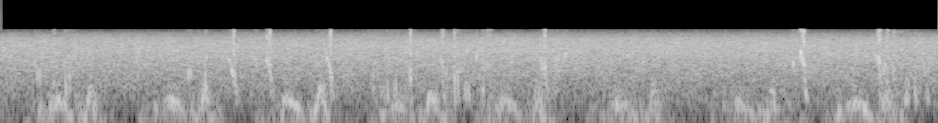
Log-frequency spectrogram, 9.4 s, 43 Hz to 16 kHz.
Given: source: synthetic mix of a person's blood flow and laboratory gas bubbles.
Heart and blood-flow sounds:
Doppler ultrasound of blood flow; precordium
0.32-0.44 s: bubbles
0.50-0.79 s: bubbles
1.85-2.10 s: bubbles
2.26-2.43 s: bubbles
2.53-2.59 s: bubbles
2.63-2.76 s: bubbles
3.13-3.38 s: bubbles
3.67-4.16 s: bubbles
4.38-4.98 s: bubbles
5.37-5.69 s: bubbles
7.90-8.11 s: bubbles
8.74-9.32 s: bubbles
From the record:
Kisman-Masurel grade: 233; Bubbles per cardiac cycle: several, 3 to 8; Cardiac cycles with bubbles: 50 to 99%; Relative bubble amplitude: loud (0.450 to 0.775); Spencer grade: 3 (all of the cardiac periods contain showers or single bubble signals, but not dominating or overriding the cardiac motion signals); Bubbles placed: only in the low amplitude regions of the cardiac cycle

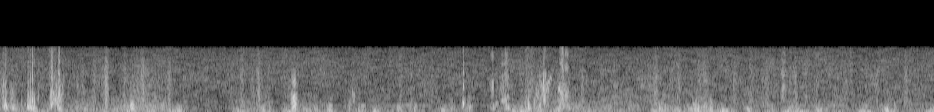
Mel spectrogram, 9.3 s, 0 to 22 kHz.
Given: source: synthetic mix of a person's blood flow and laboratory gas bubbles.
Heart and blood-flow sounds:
Doppler ultrasound of blood flow; subclavian vein
0.00-0.39 s: bubbles
0.48-0.65 s: bubbles
4.59-4.67 s: bubbles
4.89-5.12 s: bubbles
5.25-5.52 s: bubbles
5.56-5.72 s: bubbles
From the record:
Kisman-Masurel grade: 222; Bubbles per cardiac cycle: several, 3 to 8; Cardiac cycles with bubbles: 10 to 50%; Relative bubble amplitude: moderate (0.250 to 0.450); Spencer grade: 2 (many but less than half of the cardiac periods contain bubble signals, singularly or in groups); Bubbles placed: anywhere in the cardiac cycle

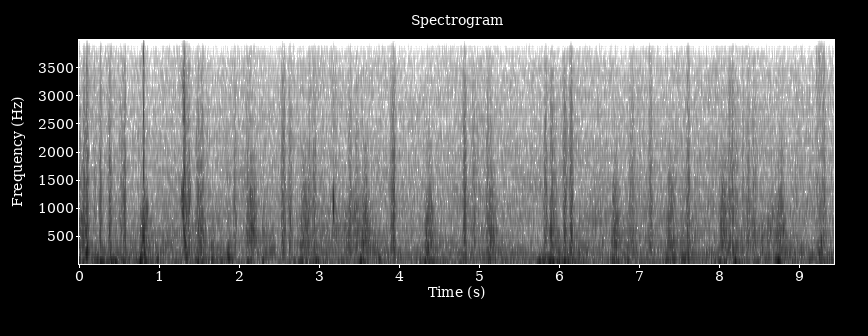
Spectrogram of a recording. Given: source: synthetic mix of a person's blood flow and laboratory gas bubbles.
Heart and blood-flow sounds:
Doppler ultrasound of blood flow; subclavian vein
0.06-0.16 s: bubbles
0.76-0.86 s: bubbles
1.26-1.41 s: bubbles
3.15-3.23 s: bubbles
9.21-9.33 s: bubbles
From the record:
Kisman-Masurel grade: 122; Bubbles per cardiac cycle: 1 to 2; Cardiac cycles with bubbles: 10 to 50%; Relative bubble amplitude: moderate (0.250 to 0.450); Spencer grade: 2 (many but less than half of the cardiac periods contain bubble signals, singularly or in groups); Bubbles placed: anywhere in the cardiac cycle

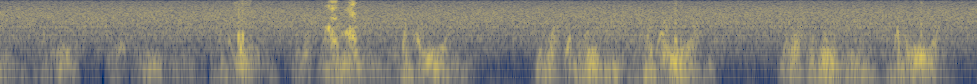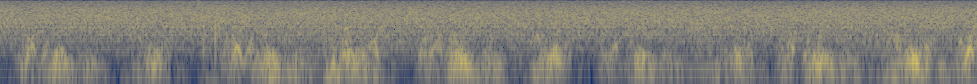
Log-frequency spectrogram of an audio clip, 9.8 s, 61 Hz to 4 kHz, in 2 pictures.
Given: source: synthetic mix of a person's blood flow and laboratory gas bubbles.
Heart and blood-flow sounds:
Doppler ultrasound of blood flow; precordium
1.16-1.25 s: bubbles
1.61-1.82 s: bubbles
From the record:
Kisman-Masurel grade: 113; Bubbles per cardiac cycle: 1 to 2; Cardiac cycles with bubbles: 1 to 10%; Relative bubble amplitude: loud (0.450 to 0.775); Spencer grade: 1 (occasional bubble signal discernible with the cardiac motion signal, with majority of cardiac periods free of bubbles); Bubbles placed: anywhere in the cardiac cycle

